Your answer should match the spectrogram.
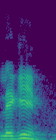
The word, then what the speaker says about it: Le Guin: elegir la ley y le guin de los leggins ella hacía leggins no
